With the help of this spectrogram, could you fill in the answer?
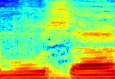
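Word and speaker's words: موسى: मूसा जाअकुम मूसा माशाअल्लाह मूसा में कौन सा रूफ साइलेंट है भाई या साइलेंट है आगे जी बिल बैनाती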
